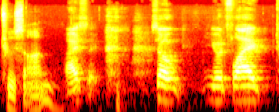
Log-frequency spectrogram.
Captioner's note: laughing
